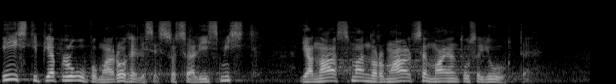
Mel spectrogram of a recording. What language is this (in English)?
Estonian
